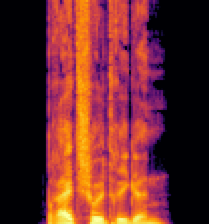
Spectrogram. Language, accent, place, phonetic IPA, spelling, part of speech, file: German, Germany, Berlin, [ˈbʁaɪ̯tˌʃʊltʁɪɡn̩], breitschultrigen, adjective, De-breitschultrigen.ogg
- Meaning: inflection of breitschultrig: 1. strong genitive masculine/neuter singular 2. weak/mixed genitive/dative all-gender singular 3. strong/weak/mixed accusative masculine singular 4. strong dative plural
